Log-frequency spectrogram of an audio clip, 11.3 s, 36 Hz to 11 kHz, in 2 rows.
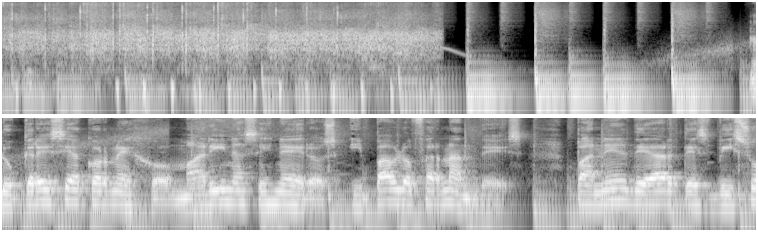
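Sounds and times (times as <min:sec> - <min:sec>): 
audience at a visual arts and distribution panel applauding: 0:00.0 - 0:03.3
loud punchy music with heavy beats: 0:00.4 - 0:05.6
speech: 0:05.6 - 0:11.2.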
